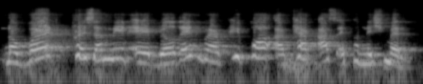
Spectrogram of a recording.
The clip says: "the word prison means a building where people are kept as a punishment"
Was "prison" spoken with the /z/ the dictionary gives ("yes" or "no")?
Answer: no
